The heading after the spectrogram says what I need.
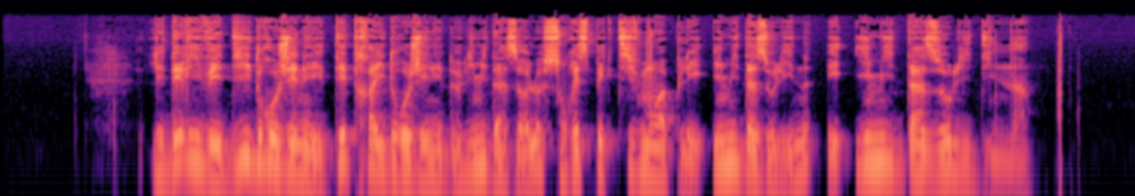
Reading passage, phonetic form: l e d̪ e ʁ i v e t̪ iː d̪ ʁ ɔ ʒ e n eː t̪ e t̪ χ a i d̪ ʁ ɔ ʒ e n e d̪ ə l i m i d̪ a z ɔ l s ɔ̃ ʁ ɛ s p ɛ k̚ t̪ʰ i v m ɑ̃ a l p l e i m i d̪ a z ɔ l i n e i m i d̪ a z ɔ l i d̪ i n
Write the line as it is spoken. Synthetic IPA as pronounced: l e d̪ e ʁ i v e d̪ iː d̪ ʁ ɔ ʒ e n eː t̪ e t̪ χ a i d̪ ʁ ɔ ʒ e n e d̪ ə l i m i d̪ a z ɔ l s ɔ̃ ʁ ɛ s p ɛ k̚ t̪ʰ i v m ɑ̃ a p l e i m i d̪ a z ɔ l i n e i m i d̪ a z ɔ l i d̪ i n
